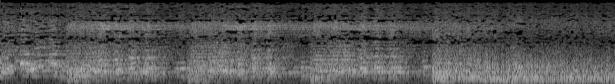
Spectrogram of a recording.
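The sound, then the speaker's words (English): Loud, rolling thunder from an approaching storm, with lightning lighting up the whole sky, rumbles on without pause, swelling in several heavy waves with a fresh burst near the end; no one speaks. “That lightning. Yeah. Lit up the whole sky. We're in for a real one.”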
